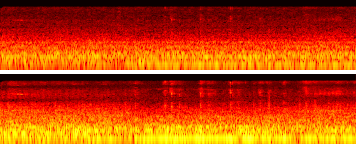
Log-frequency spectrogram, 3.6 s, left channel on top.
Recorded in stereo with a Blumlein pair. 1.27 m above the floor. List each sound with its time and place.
0.0 s a motorcycle: 35° right; by 3.6 s 30° right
